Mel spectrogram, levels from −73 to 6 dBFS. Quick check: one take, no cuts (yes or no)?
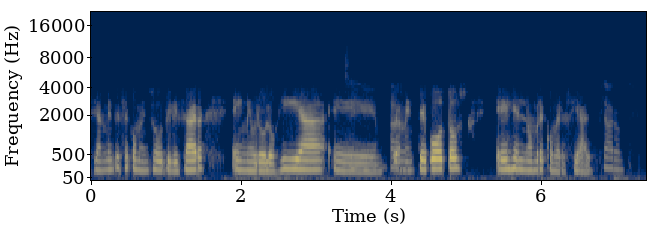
no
